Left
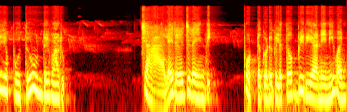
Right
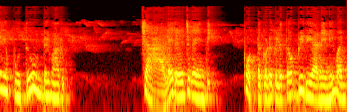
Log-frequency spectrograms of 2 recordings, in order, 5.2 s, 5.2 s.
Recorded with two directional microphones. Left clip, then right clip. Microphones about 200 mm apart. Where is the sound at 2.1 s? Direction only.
40° left (ahead or behind).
